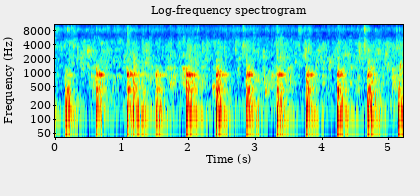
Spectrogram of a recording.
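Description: Heavy monsoon rain pours down in a loud, close, rushing wash of water that pulses in a steady rhythm, during flooding, with the house roof leaking.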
